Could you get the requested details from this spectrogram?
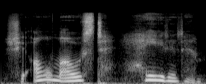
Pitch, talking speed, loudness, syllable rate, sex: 170 Hz, 115 wpm, -16 LUFS, 3.1 syllables/s, female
